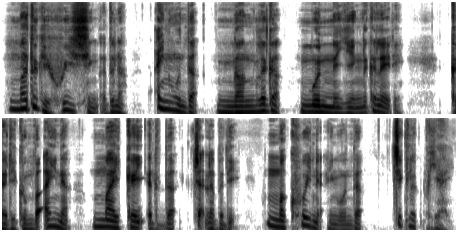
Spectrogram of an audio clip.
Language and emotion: Manipuri, fearful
